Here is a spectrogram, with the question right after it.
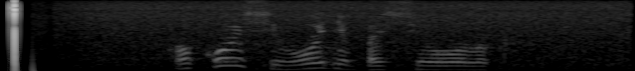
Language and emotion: Russian, sad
